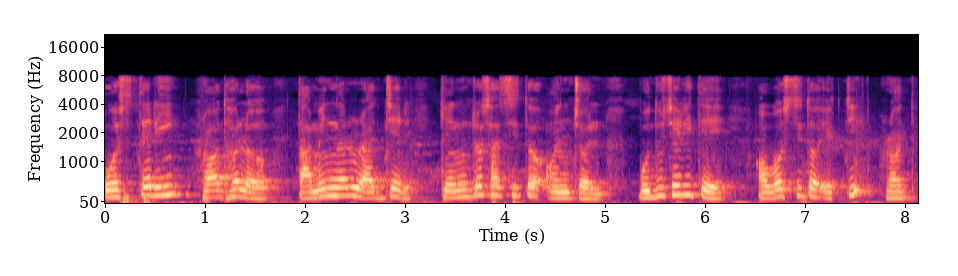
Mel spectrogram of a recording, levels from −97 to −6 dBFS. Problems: constant background noise, continuous background conversations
